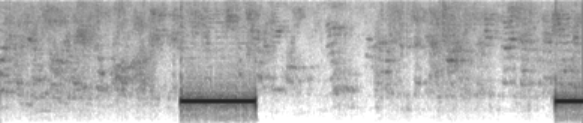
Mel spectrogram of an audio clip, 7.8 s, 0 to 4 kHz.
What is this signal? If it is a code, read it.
Ringback tone (Europe, 425 Hz), with speech.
